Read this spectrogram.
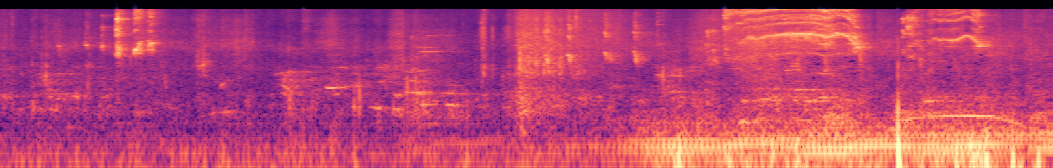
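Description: A baby monkey squeaks shrilly nearby.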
